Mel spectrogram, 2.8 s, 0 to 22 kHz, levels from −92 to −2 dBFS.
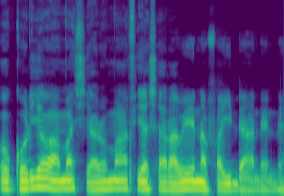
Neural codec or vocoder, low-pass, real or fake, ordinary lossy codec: none; none; real; none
